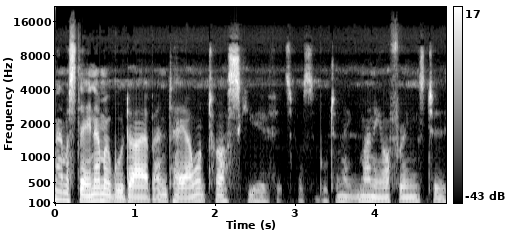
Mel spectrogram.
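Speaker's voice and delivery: indistinct, mumbled, run-together words. Reading out the first submitted question to the audience, mumbling. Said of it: "Sorry, I'm mumbling".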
